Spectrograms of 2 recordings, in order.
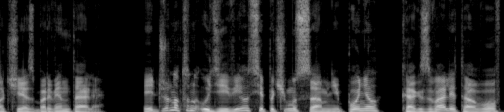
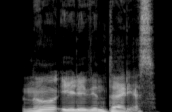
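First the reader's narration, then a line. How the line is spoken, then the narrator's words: Snorted. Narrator (Russian): хмыкнул Барвенталь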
